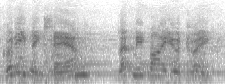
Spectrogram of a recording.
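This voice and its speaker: An actor playing a meek, unctuous frontier undertaker who talks in pious, flowery, ingratiating phrases in an old western. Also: male voice, high voice, expressive, brisk, over loud music. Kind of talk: old western screen drama acting. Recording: dull old film soundtrack.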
